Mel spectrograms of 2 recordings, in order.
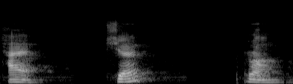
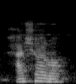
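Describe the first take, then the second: First: The word is broken into syllables with pauses. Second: The word is said smoothly without any pauses.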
